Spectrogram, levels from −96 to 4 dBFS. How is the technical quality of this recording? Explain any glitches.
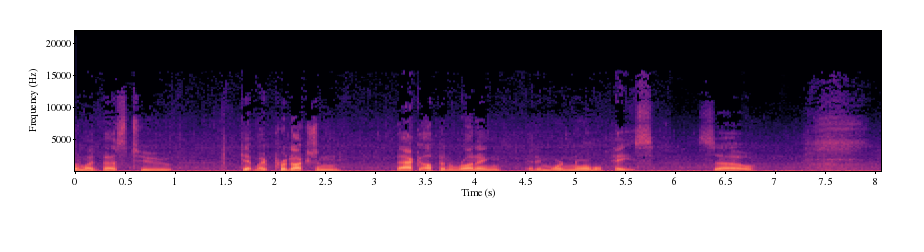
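The technical quality drops near the end, where a single fault affects the recording. From 5.96 s to the end, de-emphasis is applied wrongly: a treble-cut filter meant to reverse pre-emphasis acts on sound that was never boosted, or that had already been de-emphasized once. The highs roll off smoothly, about 8 dB down at 10 kHz relative to 1 kHz, so the final stretch turns dull and muffled.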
